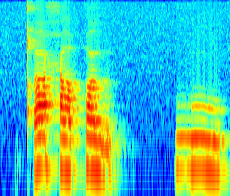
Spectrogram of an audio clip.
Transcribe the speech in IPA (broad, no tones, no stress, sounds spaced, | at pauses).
qʼ ɯ ħ ɤ qʷ ɯ | ɦ u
